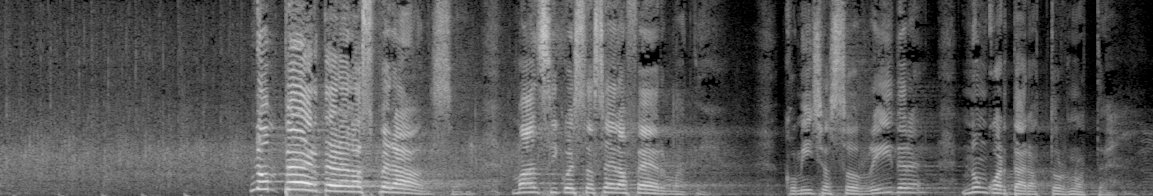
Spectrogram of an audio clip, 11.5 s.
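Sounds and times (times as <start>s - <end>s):
faint congregation applause during a church service: 0.0s - 7.1s
speech: 2.6s - 7.1s, 7.9s - 11.3s.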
